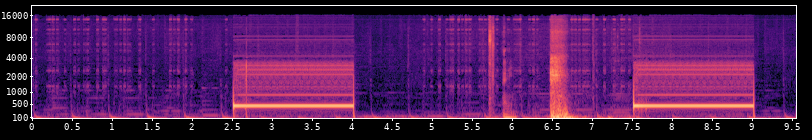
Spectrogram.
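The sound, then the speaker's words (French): Telephone line tones as a call is redialled: two long, steady, even tones separated by clicks and a short noisy burst, with faint low ticking underneath and no talk. “Bon, allez, attends. Hop, c'est parti, on rappelle.”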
